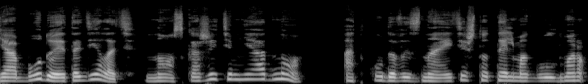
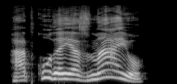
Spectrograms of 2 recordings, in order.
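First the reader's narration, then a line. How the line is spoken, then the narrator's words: Sharp, nearly shouted. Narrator (Russian): резко переспросила, почти выкрикнула Лависа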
